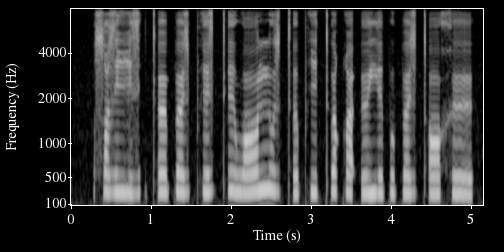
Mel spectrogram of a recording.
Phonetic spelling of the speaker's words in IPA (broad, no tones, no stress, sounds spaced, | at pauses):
sˤ ø z i z | tʼ œ p œ z pʰ ɪ z tʼ ɪ w ɔ n u z tʼ ə pʰ i tʼ u qʷ ə ʔ ʏ j e p ʊ p œ z tʼ ɔ x ø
